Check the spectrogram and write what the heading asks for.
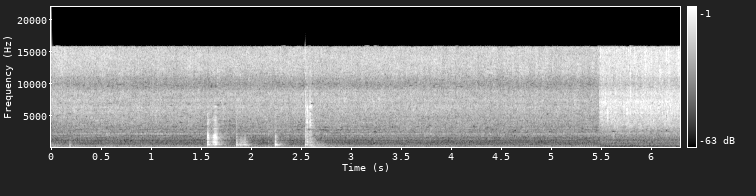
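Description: Crumbled beef sausage frying in a nonstick skillet, a steady sizzle, with a few sharp knocks of the plastic spatula against the pan about two seconds in. Near the end the sizzle turns louder and brighter as the browned meat and sliced onion fry.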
